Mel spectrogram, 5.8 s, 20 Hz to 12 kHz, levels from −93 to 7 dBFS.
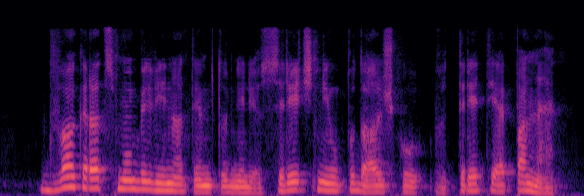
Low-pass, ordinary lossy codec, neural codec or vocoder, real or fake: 7.2 kHz; none; codec, 16 kHz, 4 kbps, FreqCodec, smaller model; fake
